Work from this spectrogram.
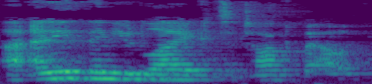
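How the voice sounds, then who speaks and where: A woman's voice: mid-range voice, fairly even intonation, quick pace. A woman chatting casually as the moderator of a live panel. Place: public library panel room. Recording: roomy, distant microphone.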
